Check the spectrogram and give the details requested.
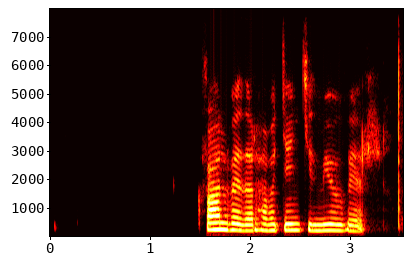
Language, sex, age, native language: Icelandic, female, 40-49, Icelandic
